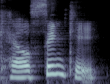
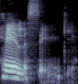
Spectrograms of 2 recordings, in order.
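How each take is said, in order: First: "Helsinki" American style, stress moved onto "sin"; American-accented "hel-SINK-ee"; American pronunciation. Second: "Helsinki" Finnish style, HEL stressed and falling; Finnish-accented "HEL-sinki"; Finnish pronunciation. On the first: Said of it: "Americans might say something like". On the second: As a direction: say "Helsinki" like a Finn, front-stressed. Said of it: "but in Finnish we say". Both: Shown as a demonstration.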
